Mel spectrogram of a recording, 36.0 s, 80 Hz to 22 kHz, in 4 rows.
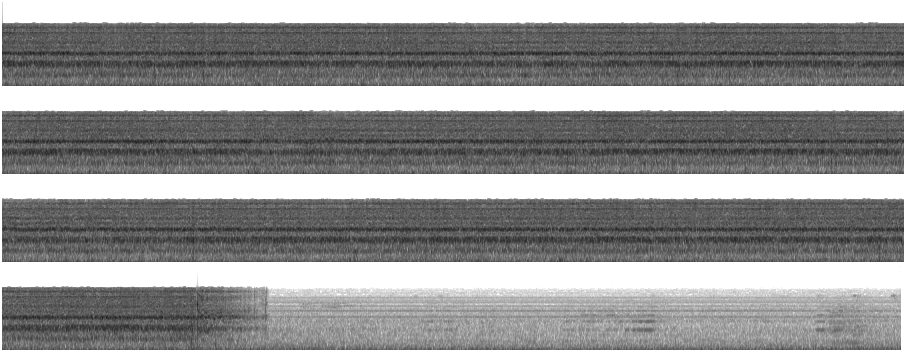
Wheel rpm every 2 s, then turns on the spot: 160, 160, 160, 160, 160, 160, 160, 160, 160, 160, 160, 160, 160, 160, 100, 0, 0, 0.
none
